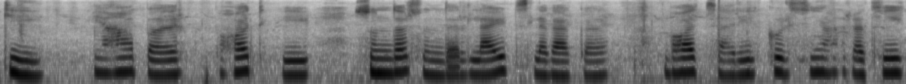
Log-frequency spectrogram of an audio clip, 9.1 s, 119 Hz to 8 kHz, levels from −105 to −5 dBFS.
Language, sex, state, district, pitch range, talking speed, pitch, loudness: Hindi, female, Bihar, Kaimur, 195-220 Hz, 95 wpm, 210 Hz, -18 LUFS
